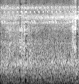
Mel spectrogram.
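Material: Nothing is struck.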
